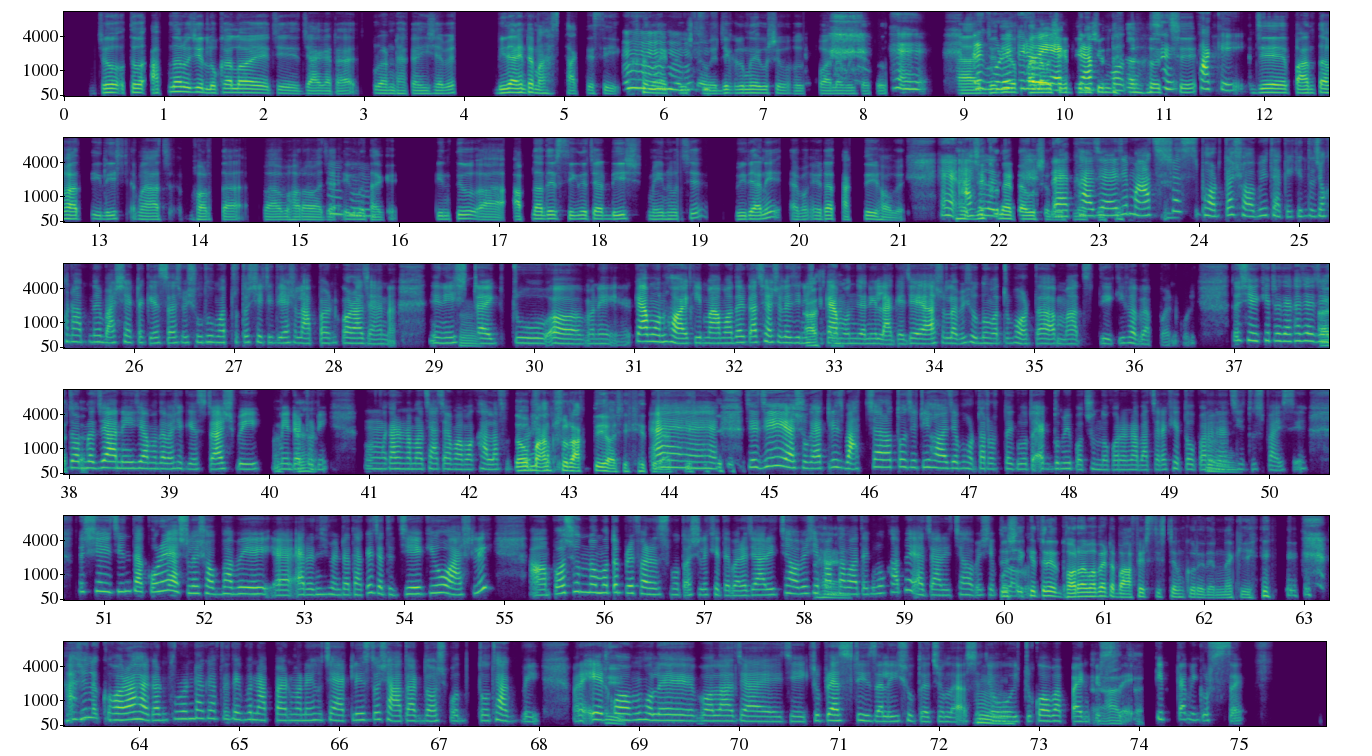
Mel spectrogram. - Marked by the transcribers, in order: laughing while speaking: "উম হুম। হ্যাঁ। মানে ঘুরে-ফিরে ঐ এক টা পদ আছে, থাকেই"; laughing while speaking: "কোন একটা উৎসবে, যেকোনো উৎসব হোক, পয়লা বৈশাখ হোক"; "বড়া" said as "ভরা"; in English: "signature dish"; inhale; laughing while speaking: "যেকোন একটা উৎসবে, না কি?"; laughing while speaking: "হ্যাঁ, হ্যাঁ"; chuckle; in English: "arrangement"; in English: "buffet system"; laughing while speaking: "আসলে করা হয়"; chuckle; drawn out: "এর কম হলে বলা যায় যে"; in English: "prestigial issue"; laughing while speaking: "একটু কম আপ্যায়ন করছে, কিপটামি করছে"
- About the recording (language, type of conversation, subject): Bengali, podcast, মৌসুমি খাবার আপনার স্থানীয় রান্নায় কীভাবে পরিবর্তন আনে?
